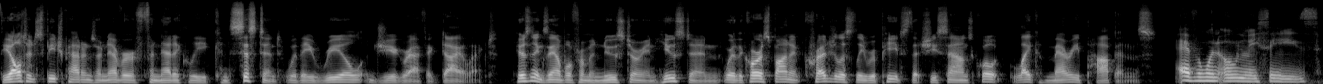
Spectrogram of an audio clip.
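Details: Adult male narrator; normal speech.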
